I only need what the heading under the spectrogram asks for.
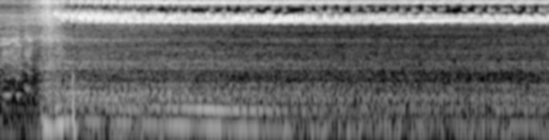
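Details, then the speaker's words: Revived OBS work truck settling to steady idle before a test drive: thin continuous high squeal over the engine; slightly slipping squeaky serpentine belt. "got a little squeaky belt but should be all right"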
